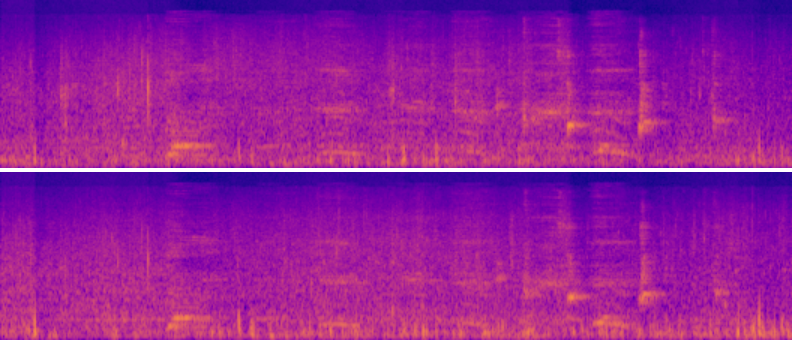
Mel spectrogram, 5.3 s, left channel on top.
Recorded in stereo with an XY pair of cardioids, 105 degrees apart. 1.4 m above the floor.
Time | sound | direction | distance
1.1 | breathing | 65° left | 2 m
3.3 | a running tap | 70° left | 2.5 m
